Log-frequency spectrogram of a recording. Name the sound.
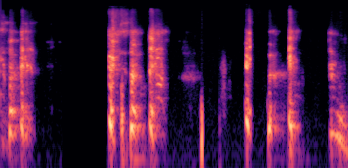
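coughing fit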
